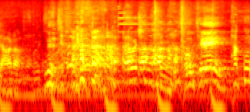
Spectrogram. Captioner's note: laughing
